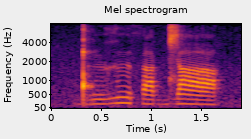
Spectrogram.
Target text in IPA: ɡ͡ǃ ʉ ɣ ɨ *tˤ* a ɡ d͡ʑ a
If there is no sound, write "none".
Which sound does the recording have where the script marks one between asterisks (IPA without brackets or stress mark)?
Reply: θ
